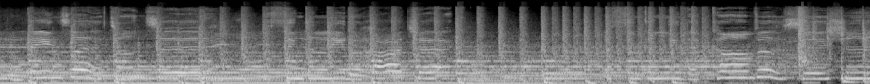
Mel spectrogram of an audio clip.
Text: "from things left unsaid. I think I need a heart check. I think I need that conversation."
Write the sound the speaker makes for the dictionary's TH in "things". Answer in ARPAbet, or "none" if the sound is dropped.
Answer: TH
